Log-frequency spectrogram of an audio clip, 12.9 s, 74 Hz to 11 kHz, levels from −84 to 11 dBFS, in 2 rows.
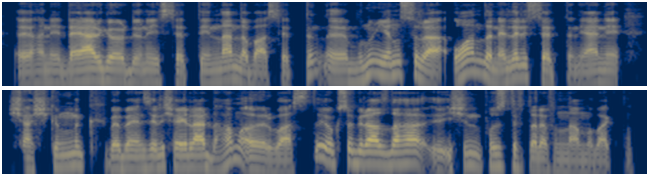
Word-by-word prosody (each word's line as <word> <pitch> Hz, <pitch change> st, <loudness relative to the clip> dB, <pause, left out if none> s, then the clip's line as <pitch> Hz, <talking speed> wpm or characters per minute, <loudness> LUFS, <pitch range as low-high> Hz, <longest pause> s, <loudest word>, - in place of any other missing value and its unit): Eee, 85 Hz, +1 st, 0 dB
hani, 95 Hz, -1 st, -7 dB
değer 105 Hz, +2 st, +7 dB
gördüğünü 100 Hz, -2 st, -1 dB
hissettiğinden 95 Hz, +4 st, -1 dB
de 90 Hz, -2 st, -1 dB
bahsettin. -, -, -4 dB
Eee, 100 Hz, 0 st, -1 dB
bunun 145 Hz, +11 st, -6 dB
yanı 150 Hz, 0 st, -1 dB
sıra 320 Hz, -, +3 dB
o -, -, +2 dB
anda 175 Hz, -7 st, 0 dB
neler 105 Hz, +7 st, +1 dB
hissettin? 130 Hz, -9 st, -3 dB
Yani, 95 Hz, +2 st, 0 dB, 0.3 s
şaşkınlık 120 Hz, +2 st, -2 dB
ve 105 Hz, 0 st, 0 dB
benzeri 110 Hz, +2 st, -1 dB
şeyler 115 Hz, 0 st, +4 dB
daha 155 Hz, +6 st, -3 dB
mı 180 Hz, -, -5 dB
ağır 95 Hz, -3 st, 0 dB
bastı 85 Hz, -, 0 dB
yoksa 155 Hz, -3 st, 0 dB
biraz 140 Hz, -2 st, +5 dB
daha, 145 Hz, +1 st, +5 dB
ııı, -, -, -7 dB
işin 130 Hz, -3 st, -2 dB
pozitif 120 Hz, -2 st, -4 dB
tarafından 90 Hz, -2 st, -3 dB
mı 85 Hz, -1 st, -13 dB
baktın? -, -, -8 dB
110 Hz, 155 wpm, -24 LUFS, 95-130 Hz, 0.3 s, değer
